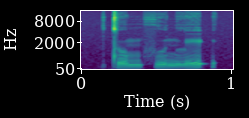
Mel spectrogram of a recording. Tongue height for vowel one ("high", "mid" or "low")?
mid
